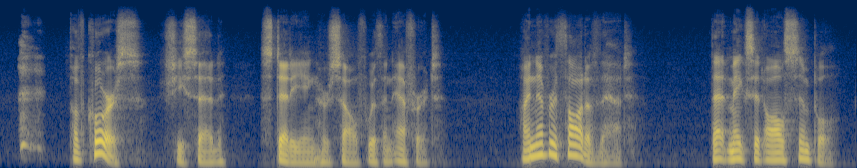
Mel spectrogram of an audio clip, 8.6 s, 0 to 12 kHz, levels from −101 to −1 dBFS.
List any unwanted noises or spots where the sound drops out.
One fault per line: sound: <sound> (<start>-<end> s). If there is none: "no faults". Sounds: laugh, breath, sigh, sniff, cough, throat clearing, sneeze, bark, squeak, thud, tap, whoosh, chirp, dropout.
sound: sniff (0.2-0.5 s)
